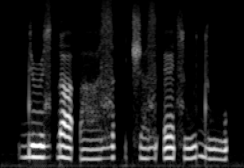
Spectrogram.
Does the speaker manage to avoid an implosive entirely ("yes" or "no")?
no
